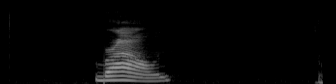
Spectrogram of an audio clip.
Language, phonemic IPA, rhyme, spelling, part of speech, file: English, /bɹaʊn/, -aʊn, Brown, proper noun / noun / adjective, En-Brown.ogg
- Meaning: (proper noun) 1. A surname 2. A surname.: An English and Scottish surname transferred from the nickname 3. A surname.: An Irish surname of Anglo-Norman origin, a translation of de Brún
